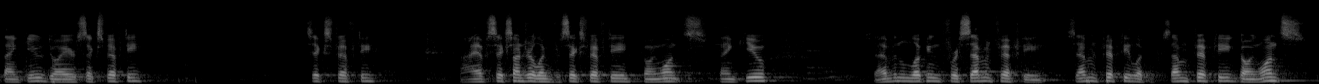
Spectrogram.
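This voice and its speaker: This live-auction auctioneer, a man with a medium-pitched voice, delivers clipped, repetitive bid calls and lot announcements with polite asides and thanks. The recording is rough, with a clearly audible background hiss.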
